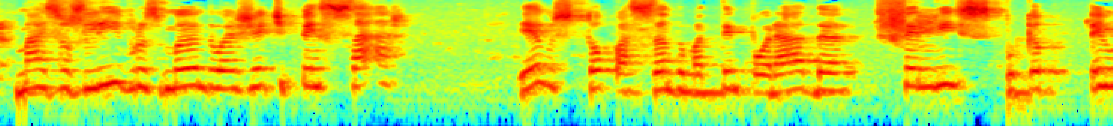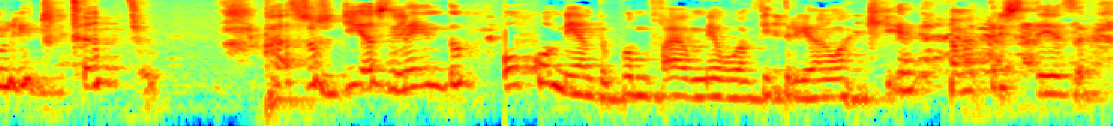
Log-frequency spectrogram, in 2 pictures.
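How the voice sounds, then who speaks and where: Over noticeable background noise and audible room echo, a woman talks at a fairly slow pace in a fairly high voice with lively intonation and very even loudness. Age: 80s+. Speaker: spiritist lecturer. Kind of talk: lecture. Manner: animated.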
